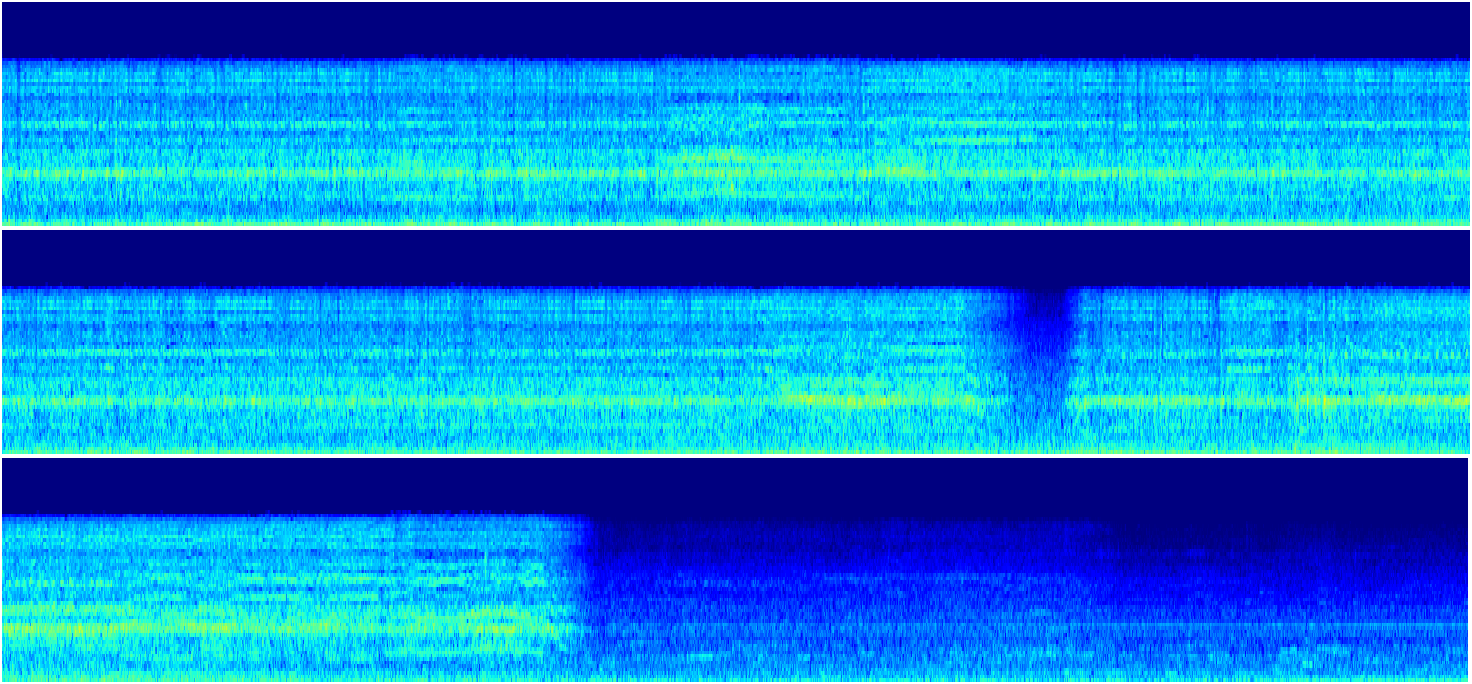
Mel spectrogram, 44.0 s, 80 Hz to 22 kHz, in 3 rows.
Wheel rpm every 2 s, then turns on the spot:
160, 160, 160, 160, 160, 160, 160, 160, 160, 160, 160, 160, 60, 150, 160, 160, 160, 90, 0, 0, 0, 0.
none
